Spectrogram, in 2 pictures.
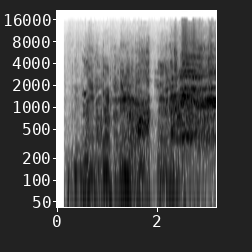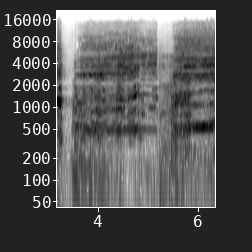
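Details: Herd of pigs grunting and screaming loudly: rough low grunts give way to harsh, shrill screams with broad noisy bursts, several animals calling over one another almost without pause.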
